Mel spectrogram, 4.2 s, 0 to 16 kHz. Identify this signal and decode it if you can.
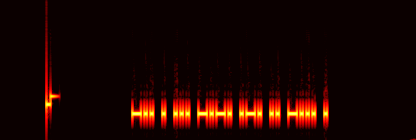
Morse code, heard as a keyed tone, about 40 wpm, 700 Hz. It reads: DESCRIBE
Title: Sentences from Top 1000 Words - New Word Drill - 40wpm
